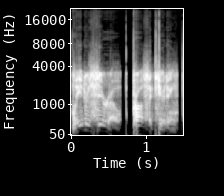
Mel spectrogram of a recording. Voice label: combine announce; combine soldier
